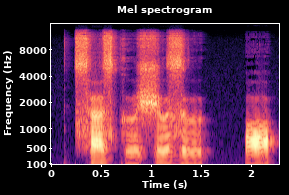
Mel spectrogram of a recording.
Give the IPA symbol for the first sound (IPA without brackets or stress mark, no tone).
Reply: t͡sʰ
